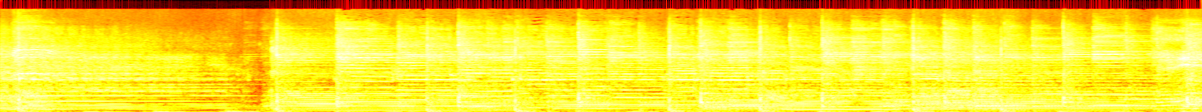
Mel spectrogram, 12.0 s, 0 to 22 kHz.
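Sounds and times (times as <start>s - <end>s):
live band instrumental: 0.0s - 12.0s
plucked guitar: 0.0s - 12.0s.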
